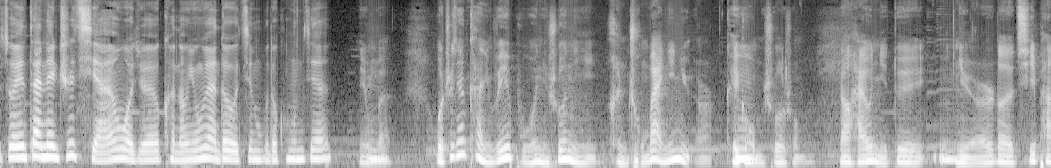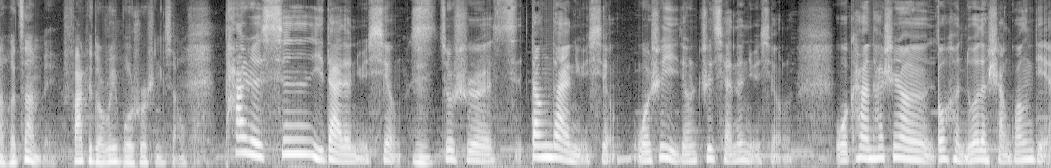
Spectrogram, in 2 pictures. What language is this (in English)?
Chinese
